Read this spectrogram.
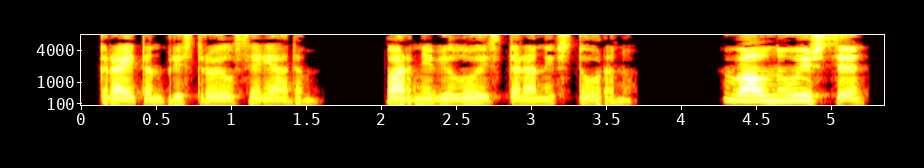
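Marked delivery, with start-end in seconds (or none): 4.3-5.2 faintly amused, a bit higher; tired teasing smirk; weak smirk. A narrator's reading. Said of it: "усмехнулась слабо".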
